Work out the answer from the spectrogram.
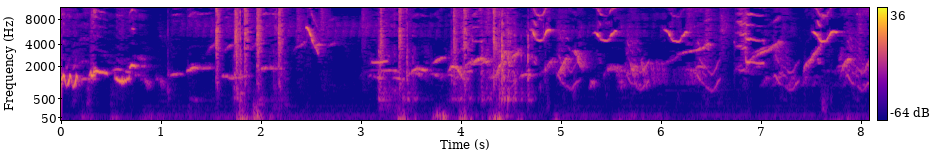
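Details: Singing female white-rumped shama, during courtship when the male woos the female: quick chains of short whistled notes, rising and falling slurs, broken by loud clattering bursts.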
